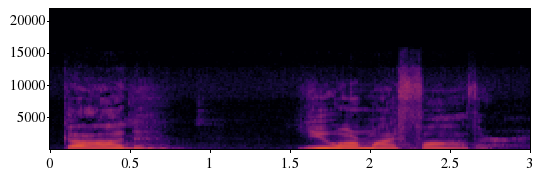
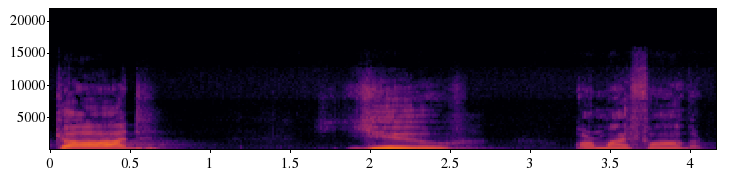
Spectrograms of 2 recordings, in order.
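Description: First: It is said firmly at normal loudness. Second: It is shouted loudly.

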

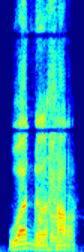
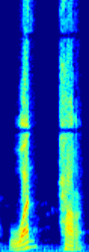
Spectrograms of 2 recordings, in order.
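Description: First: An extra vowel is heard between n and h. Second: The n runs straight into h without a vowel. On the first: The speaker calls it wrong. "Tadi terdengar seperti. Nah ini terdengar Bapak. Nun ya. Menjadi kolkolah" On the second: The speaker calls it right. "seharusnya ya"

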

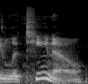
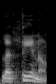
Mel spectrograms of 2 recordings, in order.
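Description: First: It is said with a plain American accent. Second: It is said with a Spanish, Hispanic accent.

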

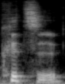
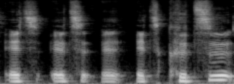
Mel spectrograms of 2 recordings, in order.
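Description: First: It has a regional pitch pattern. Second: It has the standard pitch pattern. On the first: This is how someone from another region says it. The speaker calls it wrong. "not kutsu. ... thought that what she said sounded so weird" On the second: This is how most of the group says it. The speaker calls it right. "It's kutsu"

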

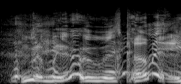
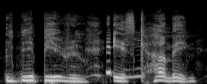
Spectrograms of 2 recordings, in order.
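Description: First: It is said in a silly cartoon-dog voice. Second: It is said in a scary human voice. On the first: "if she had a voice like Scooby-Doo" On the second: "in a scary human voice"

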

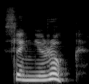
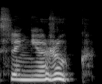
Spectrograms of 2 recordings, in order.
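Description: First: The h at the start of hook is dropped. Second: The h at the start of hook is dropped.

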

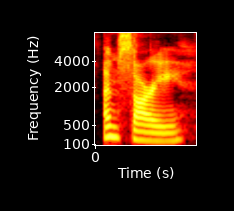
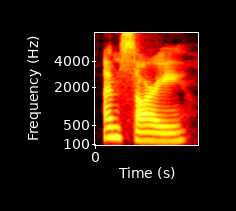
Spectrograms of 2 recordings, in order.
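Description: Both takes have the same delivery.

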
